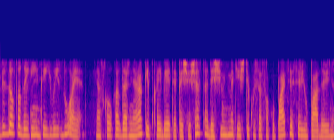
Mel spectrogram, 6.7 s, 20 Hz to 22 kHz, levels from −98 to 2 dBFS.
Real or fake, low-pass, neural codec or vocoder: fake; 3.6 kHz; vocoder, 22.05 kHz, 80 mel bands, HiFi-GAN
